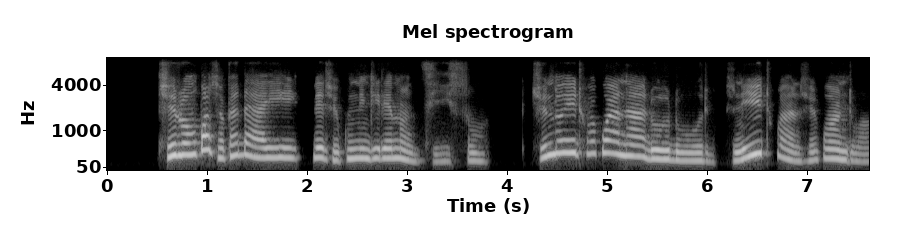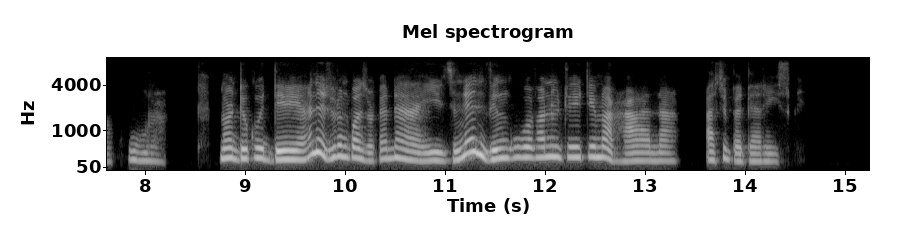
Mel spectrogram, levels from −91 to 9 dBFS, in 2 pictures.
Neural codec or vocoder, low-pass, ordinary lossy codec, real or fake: autoencoder, 22.05 kHz, a latent of 192 numbers a frame, VITS, trained on one speaker; 7.2 kHz; Opus, 24 kbps; fake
